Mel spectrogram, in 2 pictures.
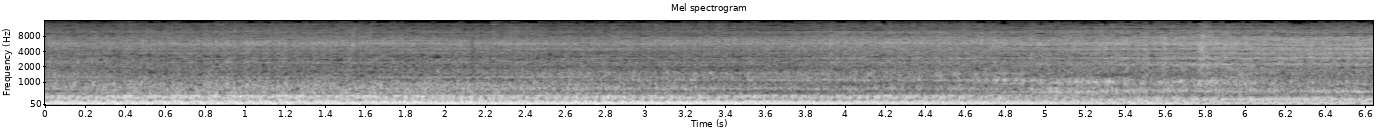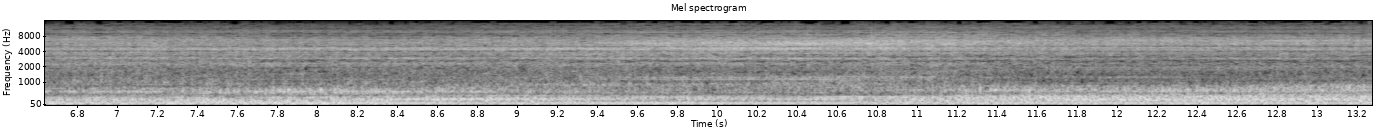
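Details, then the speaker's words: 1985 Shelby Charger revived after decades, with a new injector wiring harness. The engine holds a fast, even idle well above normal and never settles: high idle. "But it's definitely idling high. Oh yeah, she's idling good and high."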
